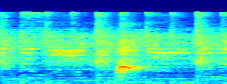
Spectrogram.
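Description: Small chihuahua dogs bark and yip in the distance, a few sharp calls rising over steady background noise, with one louder bark in the middle.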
